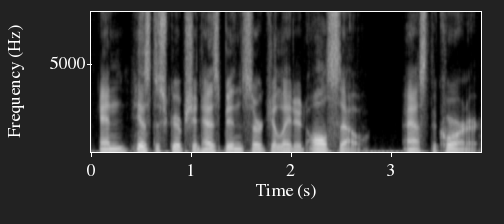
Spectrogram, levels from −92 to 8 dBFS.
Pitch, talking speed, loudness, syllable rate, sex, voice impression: 115 Hz, 155 wpm, -18 LUFS, 5.8 syllables/s, male, masculine, adult-like, slightly fluent, slightly cool, refreshing, sincere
